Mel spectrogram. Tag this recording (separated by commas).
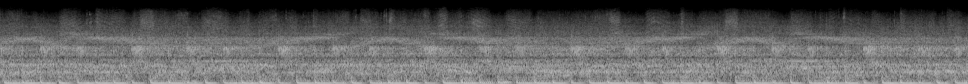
Music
